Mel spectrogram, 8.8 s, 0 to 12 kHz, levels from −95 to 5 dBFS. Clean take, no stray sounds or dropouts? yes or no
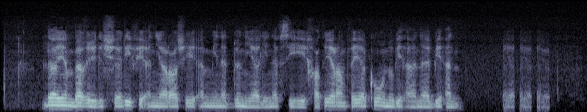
no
